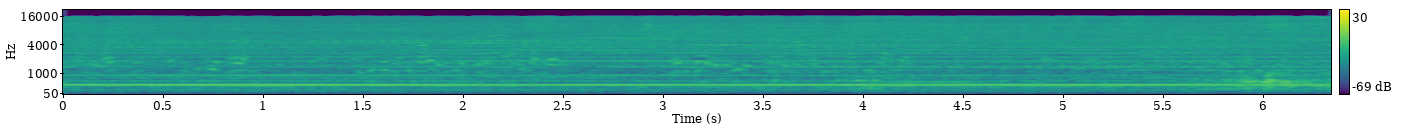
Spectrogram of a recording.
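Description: A handheld corded power sander runs steadily with a constant whine, sanding old bottom paint and filler off a yacht hull.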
